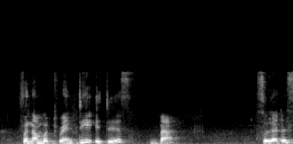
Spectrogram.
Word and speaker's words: vingt: For number 20, it is vingt. Notice that the T at the end is silent. For number 20, it is vingt.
